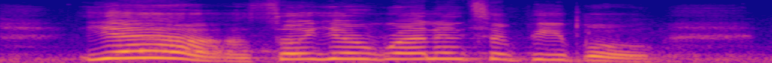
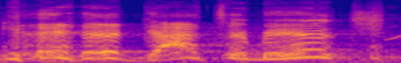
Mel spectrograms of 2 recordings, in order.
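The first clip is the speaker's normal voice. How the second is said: louder, higher cheeky taunt; teasing gotcha; 5 semitones higher, 5 dB louder than usual. Retold or imitated. When strangers smile back at her, cheeky gotcha taunt. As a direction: gloat playfully, caught them. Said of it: "I'm like".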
